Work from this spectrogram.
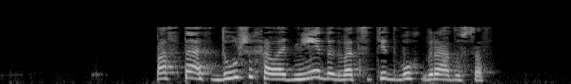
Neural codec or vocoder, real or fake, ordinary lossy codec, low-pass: vocoder, 44.1 kHz, 128 mel bands, Pupu-Vocoder; fake; MP3, 24 kbps; 7.2 kHz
